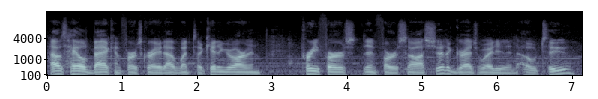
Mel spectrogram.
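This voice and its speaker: A man's voice: fairly low pitch, a little slow, a bit bright. A man, chatting casually on a livestream in a rambling, laid-back way with lots of fillers. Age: 40s. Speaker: livestream host. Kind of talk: casual chat.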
